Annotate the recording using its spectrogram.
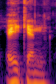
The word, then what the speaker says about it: Achan: His name was, I think you pronounce it in English, Achan? – Unfortunately, yeah, Achan.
